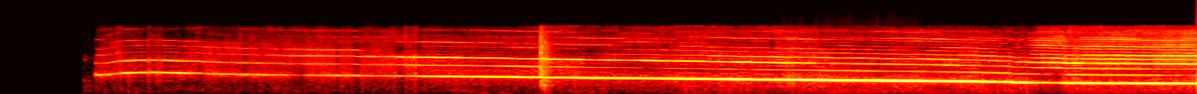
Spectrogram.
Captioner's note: mmmmmmmmmm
